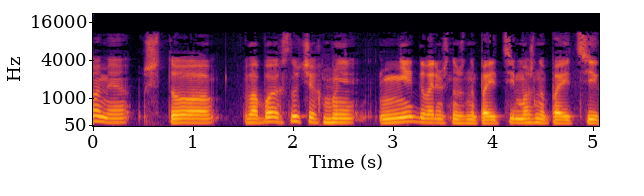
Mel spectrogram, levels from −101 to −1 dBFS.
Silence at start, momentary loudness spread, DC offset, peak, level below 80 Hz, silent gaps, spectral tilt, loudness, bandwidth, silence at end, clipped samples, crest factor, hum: 0 s; 8 LU; under 0.1%; -2 dBFS; -62 dBFS; none; -6 dB/octave; -21 LUFS; 11.5 kHz; 0 s; under 0.1%; 18 dB; none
